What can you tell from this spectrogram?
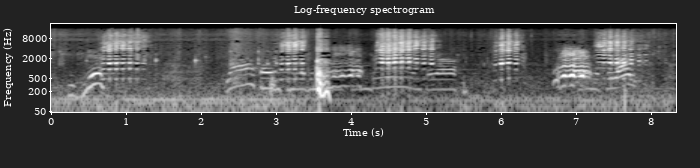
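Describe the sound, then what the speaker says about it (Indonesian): Goats being herded on a steep hillside bleat repeatedly in wavering, quivering calls, several loud and close, arriving in irregular bursts with short pauses between them. "Lagi mengembala kambing."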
